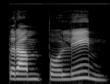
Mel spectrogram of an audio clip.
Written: trampolin

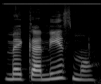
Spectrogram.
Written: mecanismo

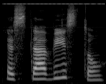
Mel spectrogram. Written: esta visto

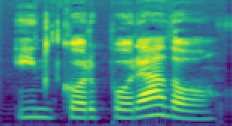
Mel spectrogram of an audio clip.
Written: incorporado

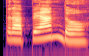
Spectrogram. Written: trapeando

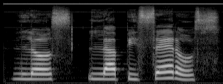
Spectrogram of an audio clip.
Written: lapiceros

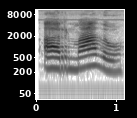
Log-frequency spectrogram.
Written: armado

